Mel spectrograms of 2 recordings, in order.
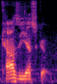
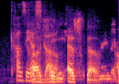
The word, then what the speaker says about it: Kosciuszko: Well, first off, the town that we were actually in is pronounced Kosciuszko. – Kosciuszko.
